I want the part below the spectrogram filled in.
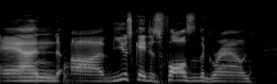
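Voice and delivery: ordinary talk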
